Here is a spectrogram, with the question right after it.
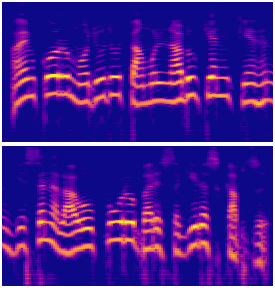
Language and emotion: Kashmiri, neutral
